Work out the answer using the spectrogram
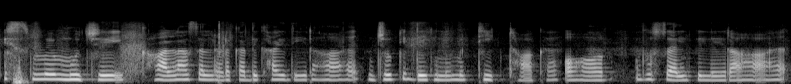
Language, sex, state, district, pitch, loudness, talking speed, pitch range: Hindi, female, Bihar, Gaya, 210 Hz, -19 LUFS, 175 wpm, 205-225 Hz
